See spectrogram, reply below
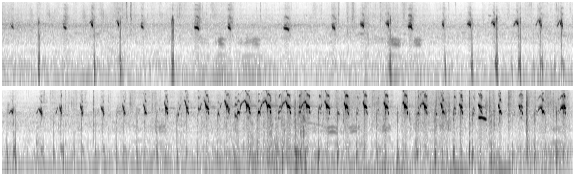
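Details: Osprey at Charlo, Montana, USA, reacting to an intruder: a steady run of sharp, high whistled chirps, about four each second, growing louder and denser toward the end.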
